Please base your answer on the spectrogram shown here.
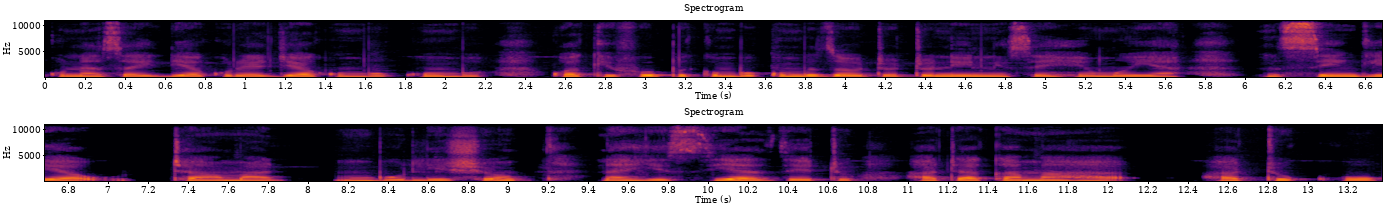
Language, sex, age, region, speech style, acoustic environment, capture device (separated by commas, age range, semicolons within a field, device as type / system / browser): Swahili, female, 18-24, Kenya, excited; focused, nature, mobile / Linux / Chrome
